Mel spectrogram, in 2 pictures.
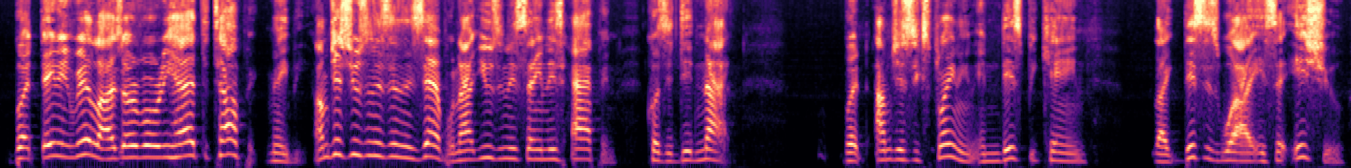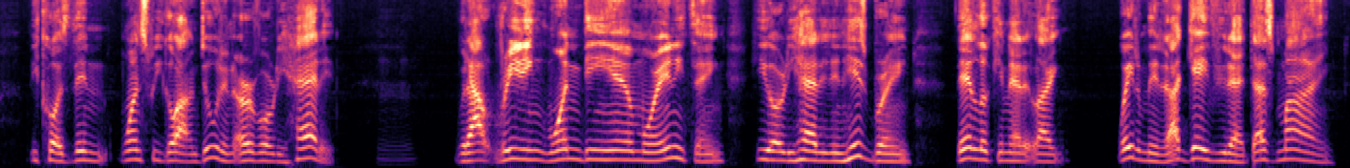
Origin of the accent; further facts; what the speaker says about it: New York City, New York, United States; I'm from Queens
